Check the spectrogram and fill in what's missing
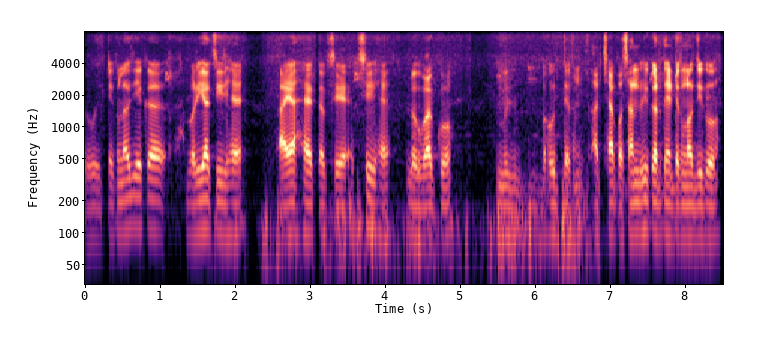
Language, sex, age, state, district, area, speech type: Hindi, male, 30-45, Bihar, Vaishali, urban, spontaneous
